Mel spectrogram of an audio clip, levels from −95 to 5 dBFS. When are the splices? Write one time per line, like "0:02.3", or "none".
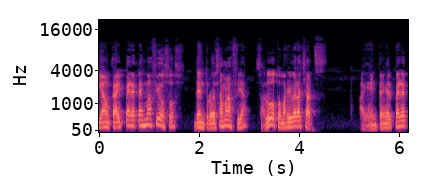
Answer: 0:01.8
0:03.1
0:05.0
